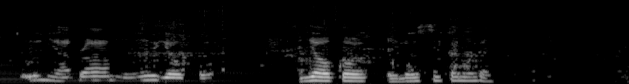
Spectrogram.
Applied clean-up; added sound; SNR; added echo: classical method spectral subtraction.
